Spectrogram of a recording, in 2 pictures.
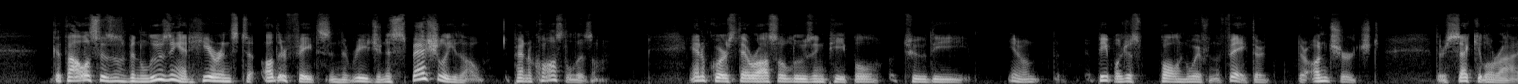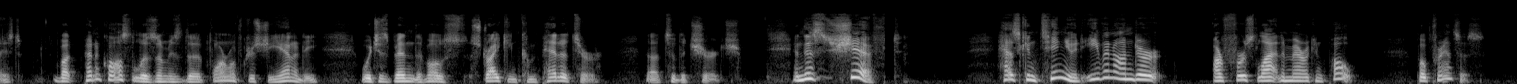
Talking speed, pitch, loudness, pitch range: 135 wpm, 150 Hz, -20 LUFS, 125-190 Hz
